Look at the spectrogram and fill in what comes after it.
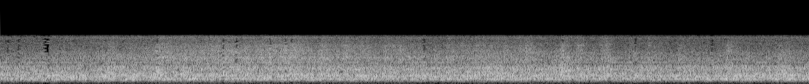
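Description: Steady running noise of a JR 115 series electric train, heard from inside the carriage as it rolls along the track.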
